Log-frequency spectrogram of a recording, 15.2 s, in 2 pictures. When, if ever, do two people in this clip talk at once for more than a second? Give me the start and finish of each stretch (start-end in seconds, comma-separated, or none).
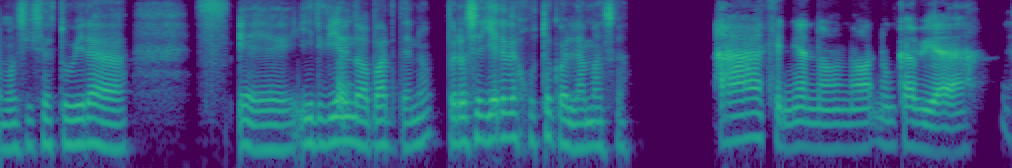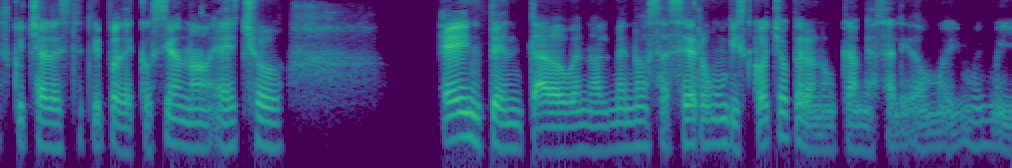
none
